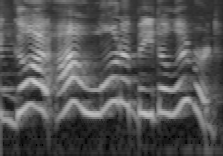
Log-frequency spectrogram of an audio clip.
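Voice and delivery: mock desperate plea, held high; crying out to God. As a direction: beg God to set you free. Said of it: "really cry out and say".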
